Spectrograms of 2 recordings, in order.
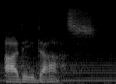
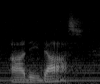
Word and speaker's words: Adidas: Oh, and by the way, it's not pronounced the way that most of you, it's Adidas, Dassler, Adidas.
